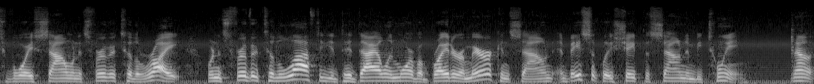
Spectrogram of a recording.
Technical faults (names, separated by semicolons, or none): mains buzz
